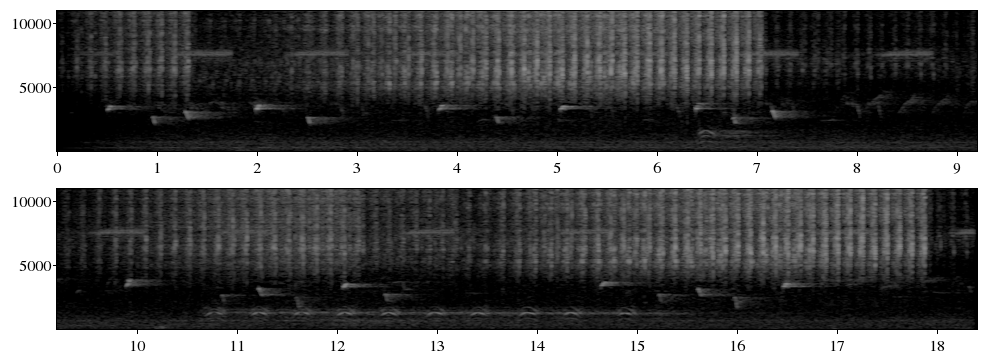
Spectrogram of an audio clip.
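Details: Naki-inago grasshopper singing, slowed four times from a separately recorded sound: bursts of dense, rapidly pulsed high buzzing lasting several seconds, separated by short pauses, with faint tonal chirps lower down.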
